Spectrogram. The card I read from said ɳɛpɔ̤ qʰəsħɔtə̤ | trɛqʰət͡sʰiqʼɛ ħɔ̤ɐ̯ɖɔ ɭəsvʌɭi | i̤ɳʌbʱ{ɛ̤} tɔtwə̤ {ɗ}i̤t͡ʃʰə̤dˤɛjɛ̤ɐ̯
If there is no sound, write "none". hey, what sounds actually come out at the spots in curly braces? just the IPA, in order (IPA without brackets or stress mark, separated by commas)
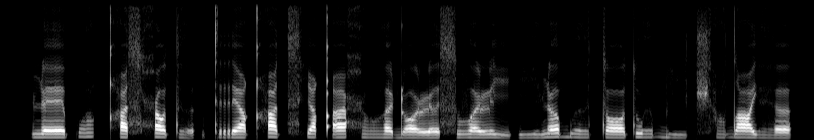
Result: ə̤, ɓ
